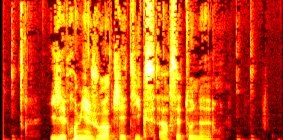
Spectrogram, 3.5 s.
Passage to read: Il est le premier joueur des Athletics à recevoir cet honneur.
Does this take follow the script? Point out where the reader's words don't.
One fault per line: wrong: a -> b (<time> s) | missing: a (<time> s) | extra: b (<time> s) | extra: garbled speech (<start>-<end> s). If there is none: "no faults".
missing: le (0.8 s)
missing: des (1.4 s)
missing: recevoir (2.1 s)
